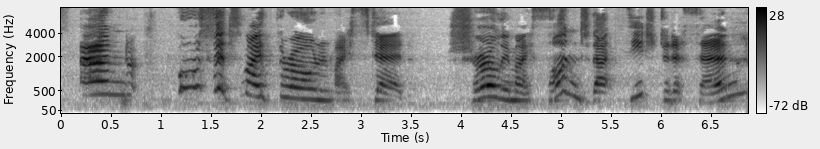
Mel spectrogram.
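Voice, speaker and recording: A high-pitched put-on character voice from a woman, delivered at a fairly slow pace. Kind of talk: mock Shakespearean ghost. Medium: stage play. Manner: solemn, commanding.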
